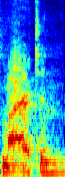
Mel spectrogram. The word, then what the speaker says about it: Martin: yeah my name is martin thanks sir yeah it's myrton but that's the dutch pronunciation thank you very much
